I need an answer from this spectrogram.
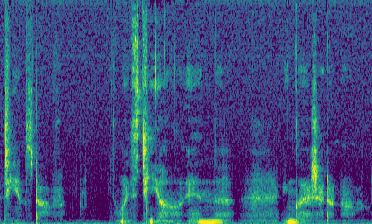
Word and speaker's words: tilleul: Oh no, I thought I said juillet. It doesn't, it says tilleul.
